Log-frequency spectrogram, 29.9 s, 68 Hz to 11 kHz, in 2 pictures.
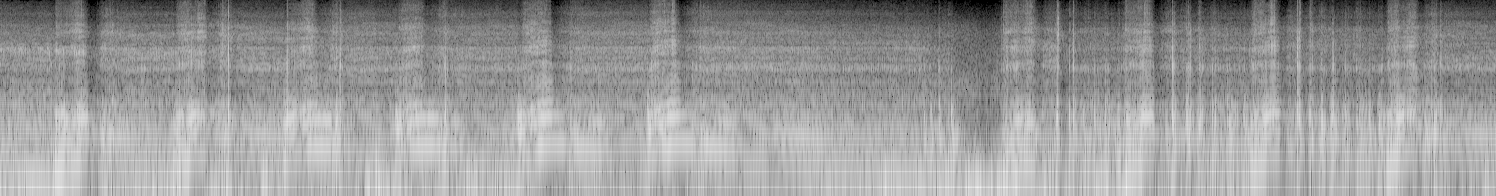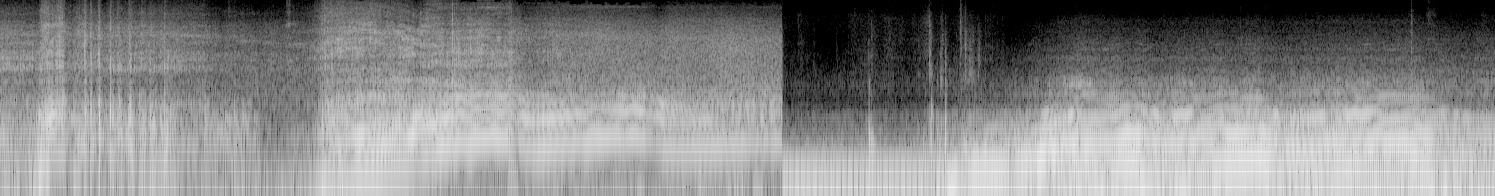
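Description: Manhart-tuned Toyota Supra's 3.0-litre turbo straight-six revved hard at a standstill through the exhaust, each rev rising and falling in about a second with sharp crackles and pops on the overrun; the exhaust valves are closed at first and open from about ten seconds in. Near the end it switches to full-throttle acceleration heard from inside the cabin, the engine pitch climbing and dropping at each upshift.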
